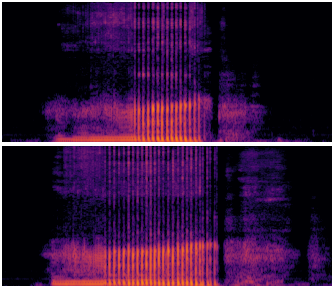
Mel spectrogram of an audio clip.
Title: Sleeping & Snoring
